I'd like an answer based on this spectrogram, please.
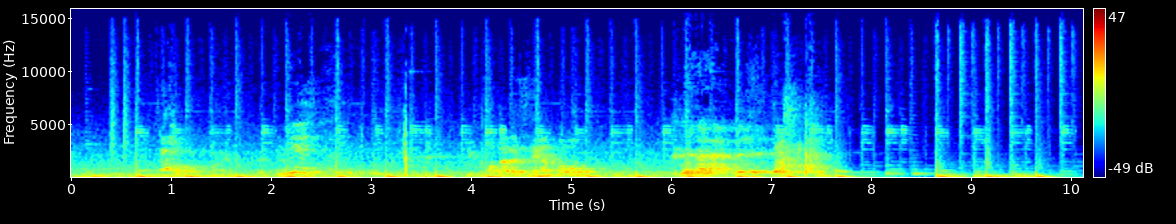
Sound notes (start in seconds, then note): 6.0 laughs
